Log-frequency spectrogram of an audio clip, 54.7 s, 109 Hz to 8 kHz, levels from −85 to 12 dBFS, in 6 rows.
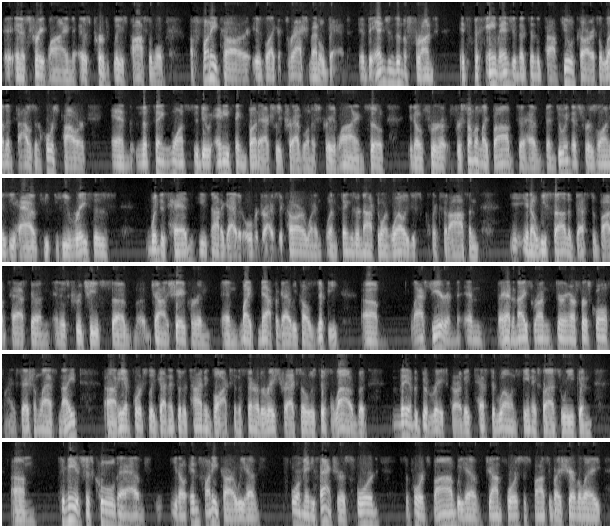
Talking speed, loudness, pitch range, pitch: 220 wpm, -17 LUFS, 80-95 Hz, 90 Hz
